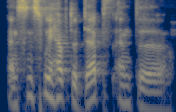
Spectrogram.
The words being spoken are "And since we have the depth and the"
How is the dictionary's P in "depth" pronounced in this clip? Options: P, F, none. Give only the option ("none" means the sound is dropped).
P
